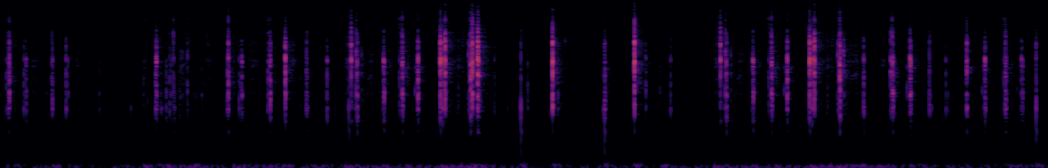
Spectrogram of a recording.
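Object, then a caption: Plastic game controller. Long glittery nails tap and press the face buttons of a black, hollow plastic Nintendo GameCube controller resting on a fluffy rug. The result is a rapid, irregular stream of sharp, dry clicks, very much like typing on a keyboard, with each click dying away almost instantly.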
